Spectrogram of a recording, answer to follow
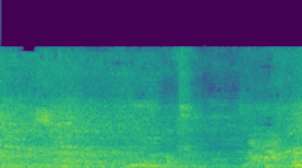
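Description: A small electric blower running, a steady rush of air with a motor whine that shifts in pitch, dipping briefly about one and a half seconds in.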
